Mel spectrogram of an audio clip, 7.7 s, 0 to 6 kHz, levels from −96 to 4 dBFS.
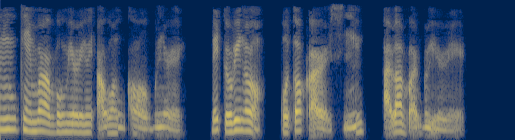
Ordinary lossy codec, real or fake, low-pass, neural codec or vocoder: MP3, 32 kbps; fake; 5.4 kHz; autoencoder, 44.1 kHz, a latent of 192 numbers a frame, MeloTTS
